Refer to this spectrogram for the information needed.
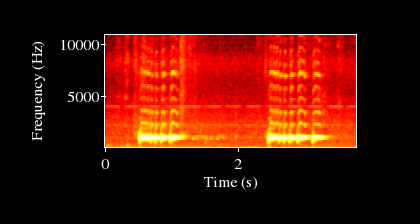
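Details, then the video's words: Local zebra dove, vigorously singing, recorded as a master track to stimulate reluctant birds: two bursts of quick, clipped coos that merge into a rolling trill and trail off, about two seconds apart, in a quiet setting. "BURUNG PERKUTUT LOKAL GACOR SUARA UNTUK MASTERAN DAN PANCINGAN"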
